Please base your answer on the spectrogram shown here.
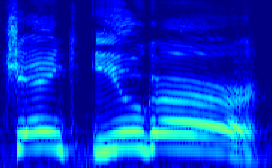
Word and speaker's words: Cenk Uygur: It's pronounced Cenk Uygur.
